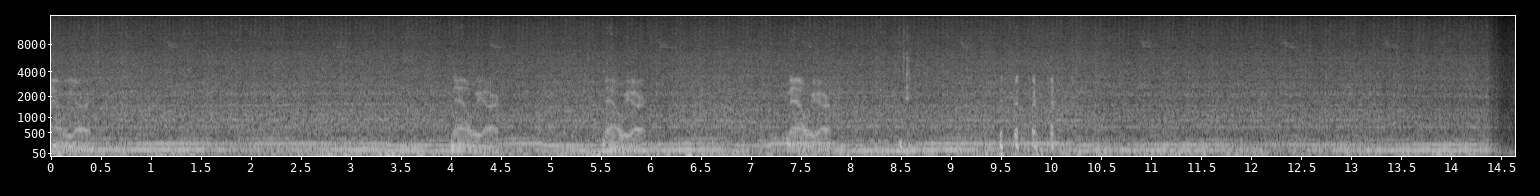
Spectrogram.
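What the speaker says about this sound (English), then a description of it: "Not overloading the engine yet." Mower engine running while cutting overgrown grass in a yard, a steady close droning hum whose pitch dips and recovers several times as it bogs under load, with talking heard over it.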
